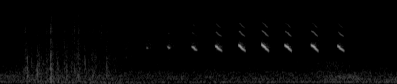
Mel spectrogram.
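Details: An osprey at a nest near Charlo, Montana, 23 September 2018, late morning, gives about nine sharp, high, slightly descending whistled chirps, building in loudness at roughly four per second, over faint rustling.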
